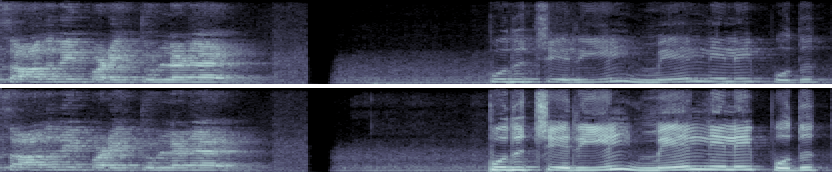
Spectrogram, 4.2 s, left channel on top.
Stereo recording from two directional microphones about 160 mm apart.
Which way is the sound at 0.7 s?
10° left (ahead or behind).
